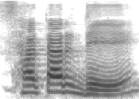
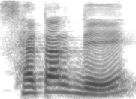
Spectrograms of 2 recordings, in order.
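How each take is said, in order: Both takes have the same delivery.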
